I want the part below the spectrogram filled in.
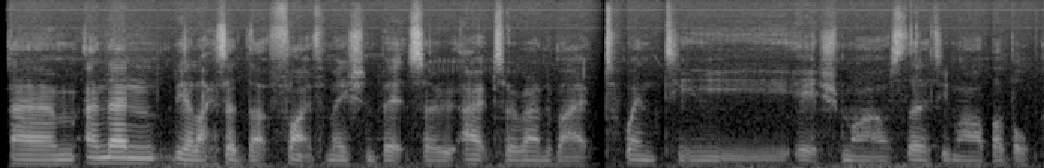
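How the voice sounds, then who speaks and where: A man's voice: deep voice, moderate pace, warm tone. A British man chatting informally as he explains technical air traffic control work, hesitating and restarting words as he goes. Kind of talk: informal explanatory interview chat. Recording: distant mic, faint background noise and ambience.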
